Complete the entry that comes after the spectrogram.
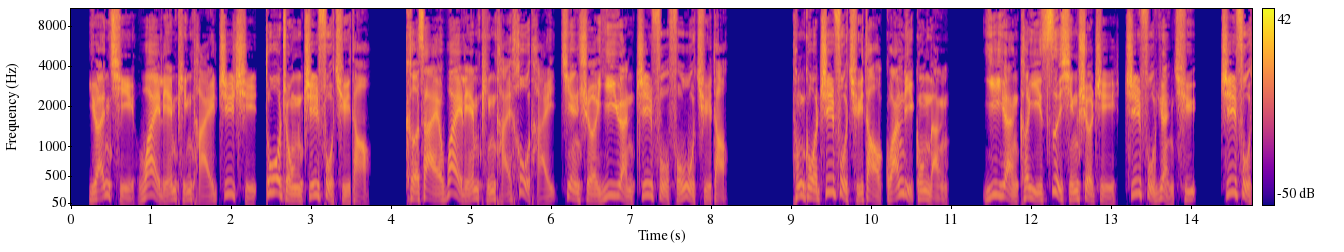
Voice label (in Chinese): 男-医院-软件功能介绍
